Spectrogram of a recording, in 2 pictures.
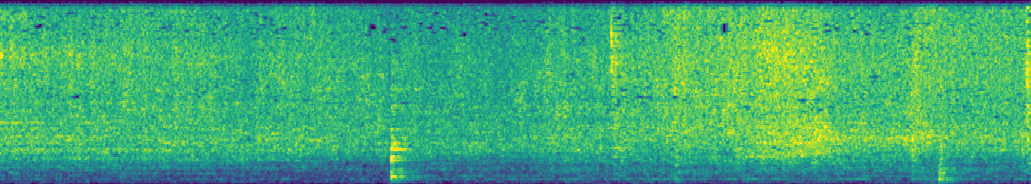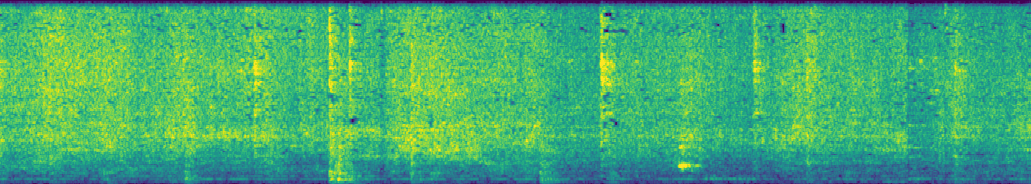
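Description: Yogurt-marinated chicken pieces sizzling in hot oil and spice paste in a metal kadai, the start of browning the meat in the masala. The frying hiss is steady, and a metal spatula stirring the pieces scrapes and knocks against the pan several times.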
